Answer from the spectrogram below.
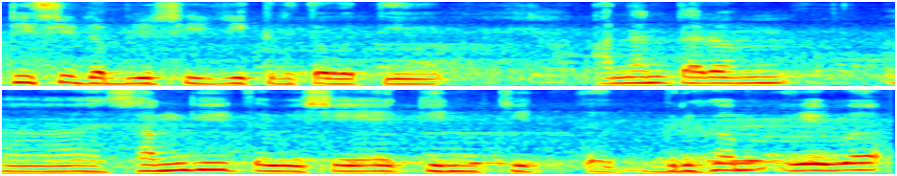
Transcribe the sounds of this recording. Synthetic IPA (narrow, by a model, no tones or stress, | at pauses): ʈisiːɖɐbljusid͡ʒikɾɪt̪ɐʋɐt̪i | ɐnɐnt̪ɐɾɐm | sɐŋɡiːt̪ɐʋiʂɐjɐkiɲt͡ʃit̪ɡɾiɦɐmeːʋɐ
